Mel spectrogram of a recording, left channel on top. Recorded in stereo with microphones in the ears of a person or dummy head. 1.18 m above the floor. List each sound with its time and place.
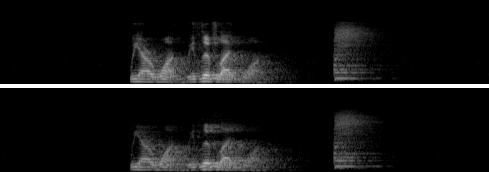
1.3 s a man speaking: 45° left (ahead or behind), 0.9 m
3.3 s a snare drum: 5° left (ahead or behind), 2 m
